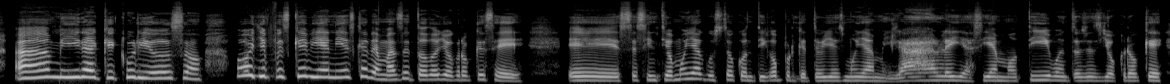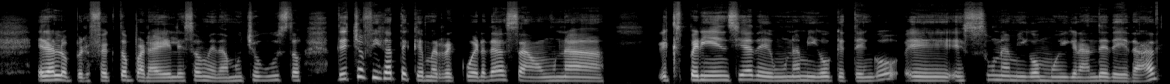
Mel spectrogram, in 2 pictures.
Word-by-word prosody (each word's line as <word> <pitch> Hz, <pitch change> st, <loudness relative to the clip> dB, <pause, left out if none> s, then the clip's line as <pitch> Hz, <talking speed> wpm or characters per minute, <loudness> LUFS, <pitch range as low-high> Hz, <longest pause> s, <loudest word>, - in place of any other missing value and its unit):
Ah, 300 Hz, +4 st, +8 dB
mira 335 Hz, 0 st, +5 dB
qué 300 Hz, +1 st, +1 dB
curioso, 290 Hz, -5 st, +1 dB, 0.3 s
oye, 390 Hz, -1 st, +3 dB
pues, 350 Hz, -1 st, -1 dB
qué 385 Hz, 0 st, +2 dB
bien, 340 Hz, -2 st, +3 dB
y 325 Hz, +1 st, +1 dB
es 335 Hz, -, -1 dB
que 375 Hz, -, -1 dB
además 225 Hz, -9 st, +1 dB
de 280 Hz, -, -4 dB
todo, 220 Hz, 0 st, -1 dB
yo 220 Hz, -3 st, -1 dB
creo 205 Hz, 0 st, -7 dB
que 225 Hz, +3 st, -5 dB
se 170 Hz, -8 st, +1 dB, 0.4 s
eh, 185 Hz, -1 st, +1 dB
se 200 Hz, -, -1 dB
sintió 205 Hz, +1 st, -1 dB
muy 245 Hz, +4 st, -4 dB
a 255 Hz, -, +2 dB
gusto 210 Hz, -2 st, -5 dB
contigo, 185 Hz, 0 st, -5 dB
porque 190 Hz, -5 st, -8 dB
te 165 Hz, +3 st, -8 dB
oyes 175 Hz, +1 st, -4 dB
muy 180 Hz, 0 st, -5 dB
amigable 170 Hz, +4 st, 0 dB
y 185 Hz, -2 st, -4 dB
así 165 Hz, +3 st, -5 dB
emotivo, 185 Hz, +3 st, -3 dB
entonces, 170 Hz, 0 st, -7 dB
yo 170 Hz, -2 st, -4 dB
creo 170 Hz, -1 st, -6 dB
que 175 Hz, 0 st, +1 dB, 0.4 s
era 200 Hz, +1 st, +7 dB
lo 200 Hz, -4 st, +3 dB
perfecto 175 Hz, +3 st, -1 dB
para 160 Hz, -3 st, +1 dB
él, 165 Hz, +1 st, +1 dB
eso 190 Hz, +3 st, -1 dB
me 175 Hz, -4 st, -5 dB
da 155 Hz, -, -3 dB
mucho 180 Hz, +4 st, -5 dB
gusto, 190 Hz, 0 st, -1 dB, 0.4 s
de 245 Hz, -, +6 dB
hecho, 355 Hz, +8 st, +1 dB
fíjate 275 Hz, -5 st, +1 dB
que, 195 Hz, -, -3 dB
me 180 Hz, -1 st, -1 dB
recuerdas 185 Hz, +4 st, 0 dB
a 165 Hz, -, +1 dB
una 170 Hz, -2 st, 0 dB, 0.5 s
experiencia 205 Hz, +2 st, +4 dB
de 195 Hz, -3 st, -1 dB
un 175 Hz, +1 st, -5 dB
amigo 185 Hz, -1 st, -3 dB
que 175 Hz, 0 st, -5 dB
tengo, 170 Hz, +7 st, -5 dB
eh, 180 Hz, -1 st, -1 dB
es 185 Hz, +2 st, 0 dB
un 215 Hz, -1 st, -6 dB
amigo 185 Hz, -2 st, -3 dB
muy 175 Hz, -1 st, -6 dB
grande 170 Hz, +1 st, -2 dB
de 160 Hz, -2 st, -2 dB
edad, 150 Hz, -, -1 dB
190 Hz, 175 wpm, -25 LUFS, 175-225 Hz, 0.5 s, Ah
